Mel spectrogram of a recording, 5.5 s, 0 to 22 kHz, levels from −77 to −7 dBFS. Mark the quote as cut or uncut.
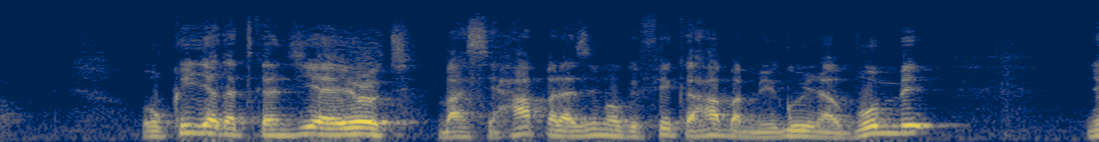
cut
